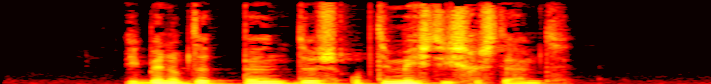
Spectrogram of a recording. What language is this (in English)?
Dutch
